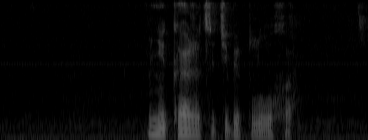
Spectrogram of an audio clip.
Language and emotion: Russian, sad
